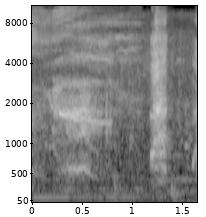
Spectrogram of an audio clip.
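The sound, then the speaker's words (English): A dog's squeaky yawn: a drawn-out, high whining tone that wavers, followed by two short breathy bursts, heard faintly over a low steady hum with no one talking. “Sorry, the dog got so bored it just yawned.”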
